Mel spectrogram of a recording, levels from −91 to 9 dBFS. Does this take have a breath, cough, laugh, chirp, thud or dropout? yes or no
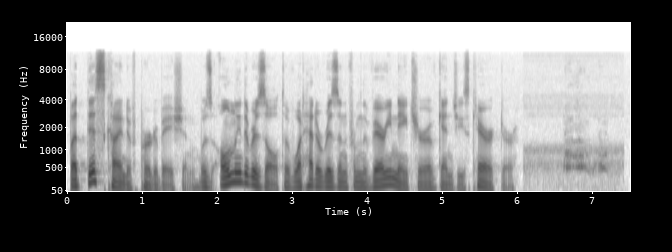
yes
